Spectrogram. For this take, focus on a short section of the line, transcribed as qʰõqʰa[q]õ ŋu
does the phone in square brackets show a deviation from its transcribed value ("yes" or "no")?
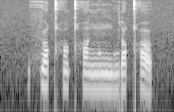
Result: yes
